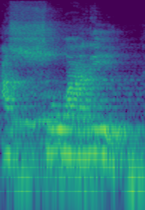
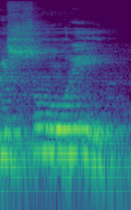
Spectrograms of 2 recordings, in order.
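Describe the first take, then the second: First: A u follows the s, then w and a. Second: A short u follows the s, with no w. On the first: "boleh dibaca as-suwari, wawunya fathah" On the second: "shad wawu ra, shadnya dhamma"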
